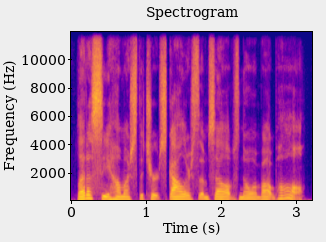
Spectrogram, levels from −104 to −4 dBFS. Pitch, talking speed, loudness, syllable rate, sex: 160 Hz, 225 wpm, -20 LUFS, 5.3 syllables/s, female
